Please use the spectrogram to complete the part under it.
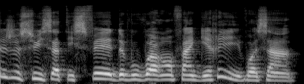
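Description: A woman reading aloud voicing a scheming male dwarf who talks loudly and insistently with false friendliness. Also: on the high side, normal speed, lightly acted. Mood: pushy.

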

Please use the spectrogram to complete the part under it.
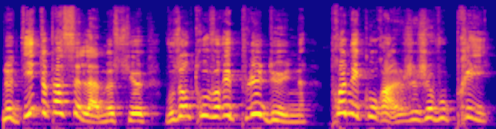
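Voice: mid-range voice, big pitch swings, a little slow, voice pushed up. A reader voicing an earnest, compassionate young woman in an audiobook, speaking in a pleading, emphatic way. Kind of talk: audiobook reading.

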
